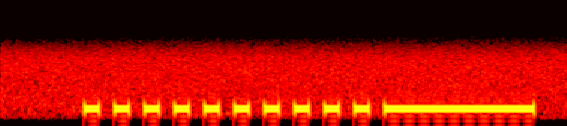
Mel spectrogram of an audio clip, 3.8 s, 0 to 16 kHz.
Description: Telephone call progress tone (North American plan), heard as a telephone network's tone, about 350, 440 Hz, 0.1 s on and 0.1 s off. Stutter dial tone.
